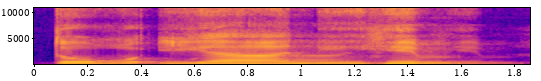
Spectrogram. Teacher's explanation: فا زیر یا فی، یہاں پر دیکھیے تو 2 حرکات کے برابر یا مدہ کو لمبا کر کے پڑھا جائے گا. طغیانہم، غین حروف مستعالیہ میں سے ہے، اس کو خوب موٹا کر کے پڑھا جائے گا. یا کھڑا زبر 2 حرکات کے برابر لمبا کیا جائے گا.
